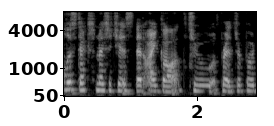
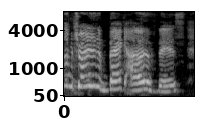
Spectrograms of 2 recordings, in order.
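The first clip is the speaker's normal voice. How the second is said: talking through laughter, a bit louder; exasperated laughing words; laughing exasperation; 3 semitones higher, 4 dB louder than usual. Retold or imitated. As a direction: laugh it out in disbelief. Exasperated, laughing while retelling.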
